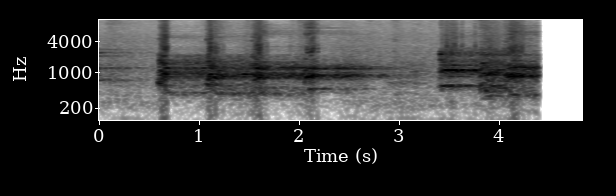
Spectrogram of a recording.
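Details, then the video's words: A dog gives four evenly spaced loud barks about half a second apart, a brief pause, then a fast cluster of barks before the sound abruptly cuts to silence. "The Barking Lot"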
